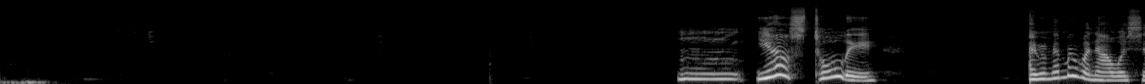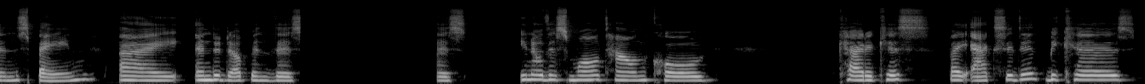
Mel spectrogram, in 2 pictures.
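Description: At 4.09 s the speech drops into silence for about 0.8 s and comes back at 4.93 s a little further on, having skipped ahead by a bit under a second. After "I ended up in", at 14.45 s, it goes silent again for about 1.4 s and resumes at 16.02 s by repeating the last 0.2 s. Both gaps are a stream reconnect: the connection broke, the player went quiet, reconnected, and started a new decoder partway through the stream. The first time it resumed later in the stream. The second time the server resent a short earlier stretch.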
